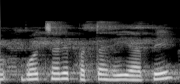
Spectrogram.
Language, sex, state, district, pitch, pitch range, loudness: Hindi, female, Tripura, West Tripura, 235 Hz, 220-260 Hz, -13 LUFS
